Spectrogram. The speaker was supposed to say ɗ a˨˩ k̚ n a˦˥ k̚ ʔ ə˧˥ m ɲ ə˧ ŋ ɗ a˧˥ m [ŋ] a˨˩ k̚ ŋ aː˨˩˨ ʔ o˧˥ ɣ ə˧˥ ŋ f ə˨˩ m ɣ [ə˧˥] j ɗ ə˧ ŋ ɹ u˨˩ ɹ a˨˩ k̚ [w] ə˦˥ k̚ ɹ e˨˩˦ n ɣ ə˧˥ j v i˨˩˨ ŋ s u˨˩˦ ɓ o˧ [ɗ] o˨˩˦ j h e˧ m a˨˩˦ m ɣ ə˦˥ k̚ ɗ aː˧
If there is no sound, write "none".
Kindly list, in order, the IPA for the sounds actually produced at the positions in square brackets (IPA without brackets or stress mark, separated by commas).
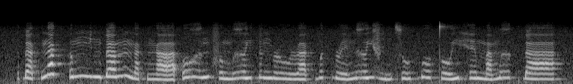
ŋ, ə˧, w, t̪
